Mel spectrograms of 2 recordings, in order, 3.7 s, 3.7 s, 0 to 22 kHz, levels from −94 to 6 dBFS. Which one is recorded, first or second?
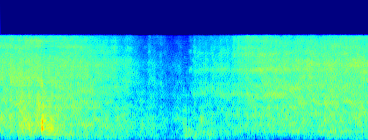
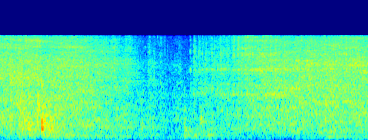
second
